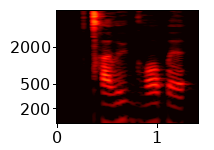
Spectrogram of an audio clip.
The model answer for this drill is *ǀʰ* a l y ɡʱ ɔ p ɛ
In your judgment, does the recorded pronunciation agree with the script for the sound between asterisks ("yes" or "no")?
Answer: yes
